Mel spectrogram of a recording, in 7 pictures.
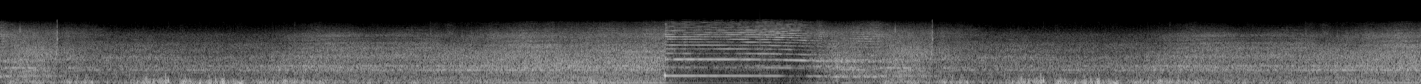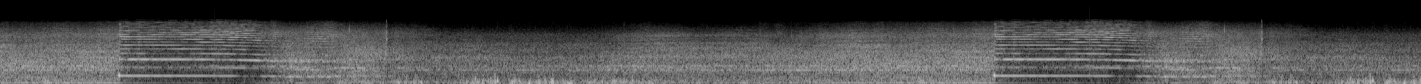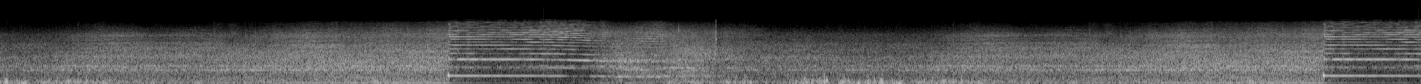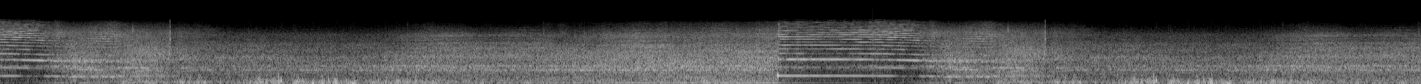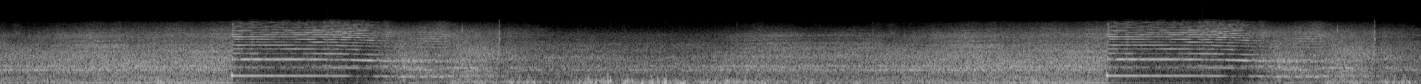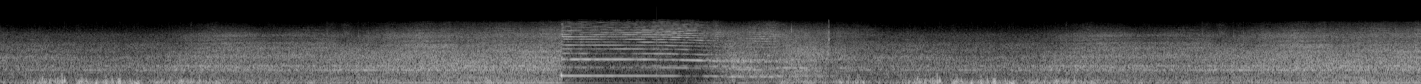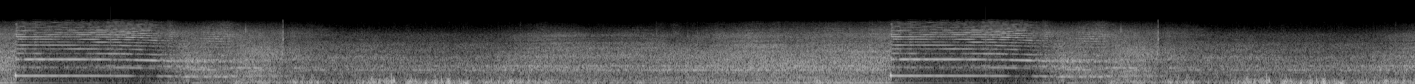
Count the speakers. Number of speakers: zero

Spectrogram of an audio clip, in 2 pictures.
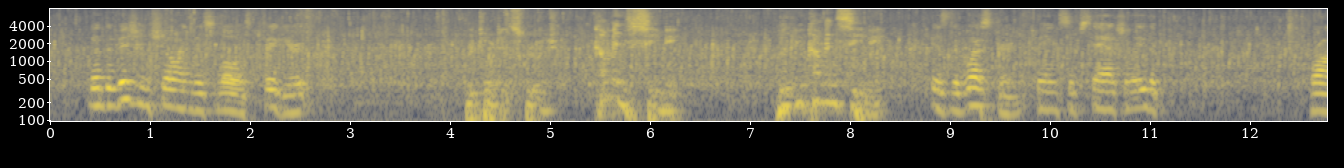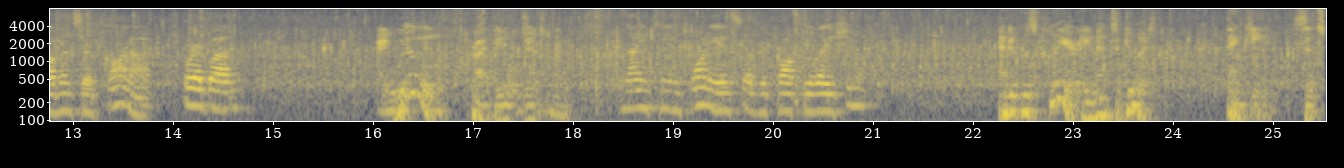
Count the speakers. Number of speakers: two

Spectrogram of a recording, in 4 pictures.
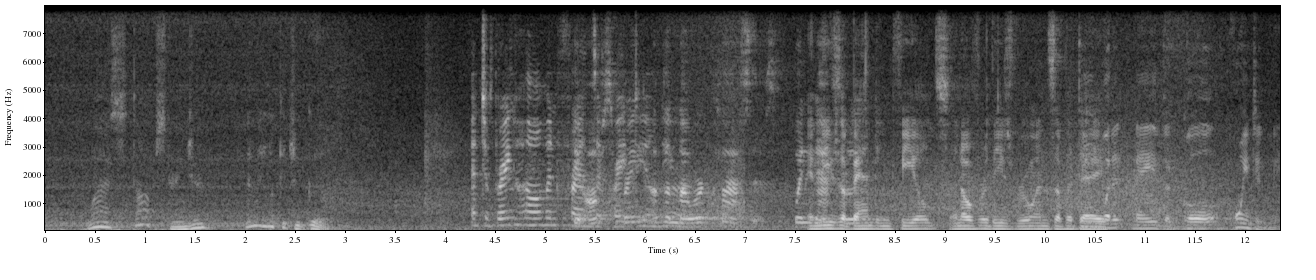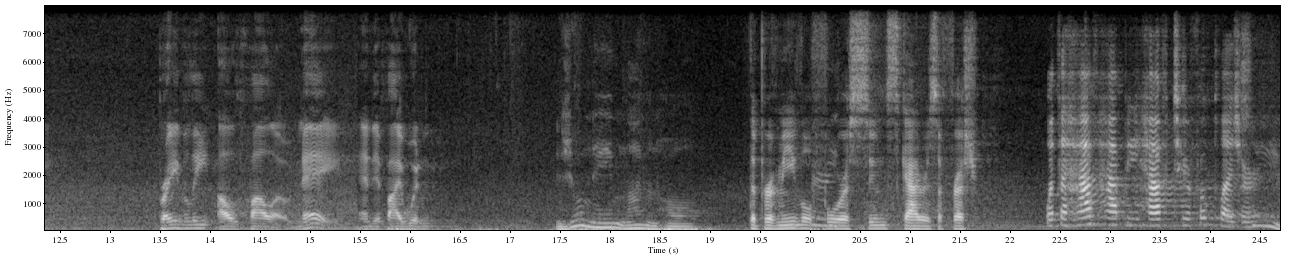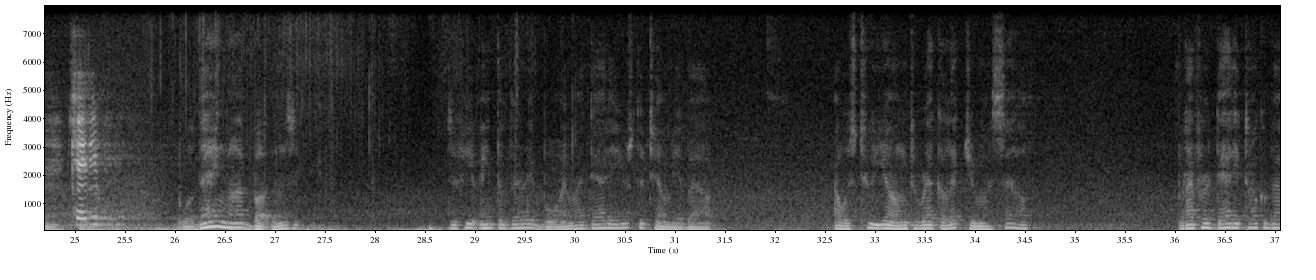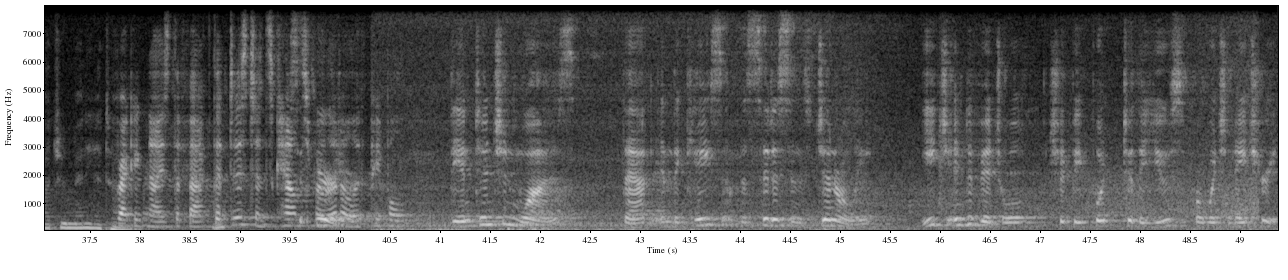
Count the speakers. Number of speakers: five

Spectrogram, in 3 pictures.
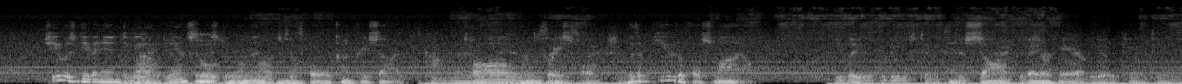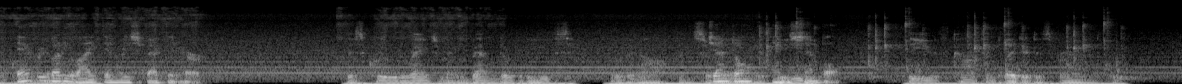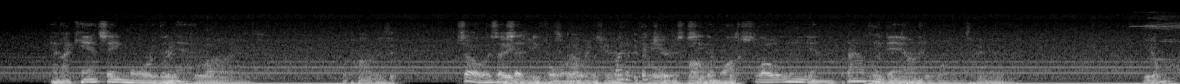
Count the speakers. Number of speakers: two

